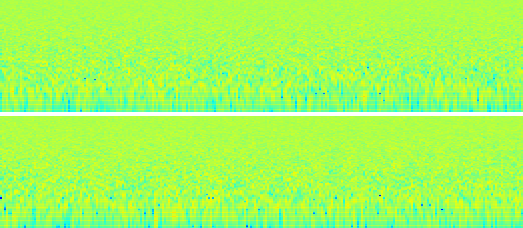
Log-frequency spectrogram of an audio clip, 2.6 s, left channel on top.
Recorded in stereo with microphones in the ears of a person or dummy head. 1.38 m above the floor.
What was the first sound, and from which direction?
Only background noise.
